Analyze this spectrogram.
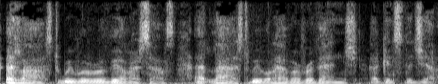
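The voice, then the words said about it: Menacing villain character voice. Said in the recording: “Darth Maul impersonation.”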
